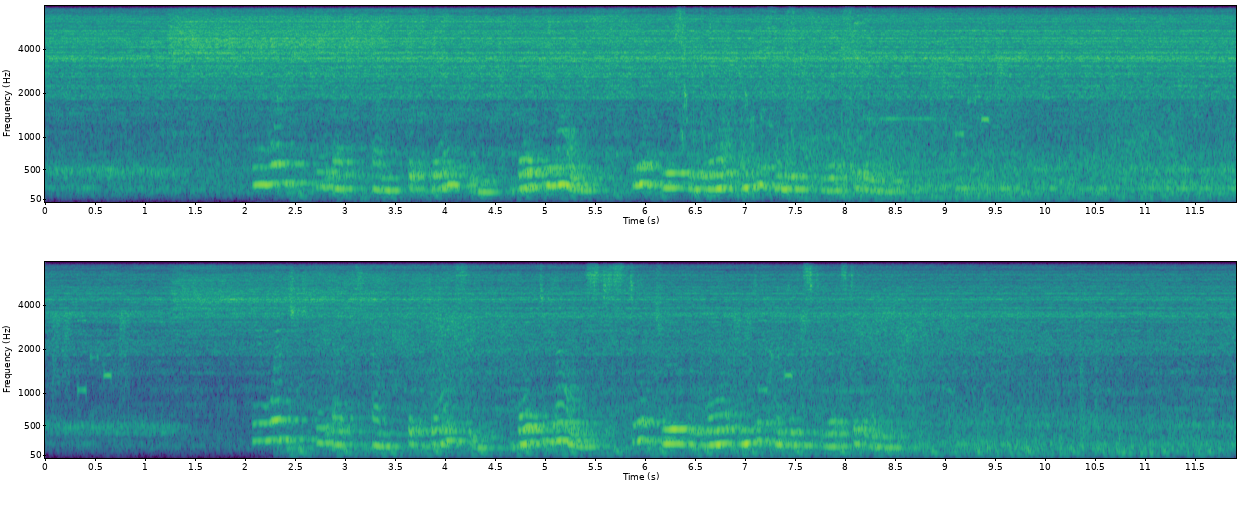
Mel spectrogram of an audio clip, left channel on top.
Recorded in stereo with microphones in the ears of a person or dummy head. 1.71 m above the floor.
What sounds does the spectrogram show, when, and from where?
0.0 s running water: 35° left (ahead or behind), 7.5 m
2.0 s a woman speaking: 85° right, 8.5 m
3.6 s a woman speaking: 75° right (ahead or behind), 6 m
